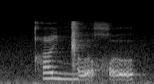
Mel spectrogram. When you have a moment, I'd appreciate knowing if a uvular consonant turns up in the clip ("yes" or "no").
yes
